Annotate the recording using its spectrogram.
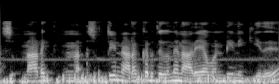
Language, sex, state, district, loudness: Tamil, male, Tamil Nadu, Namakkal, -14 LUFS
